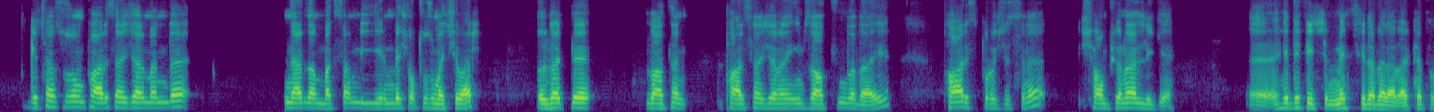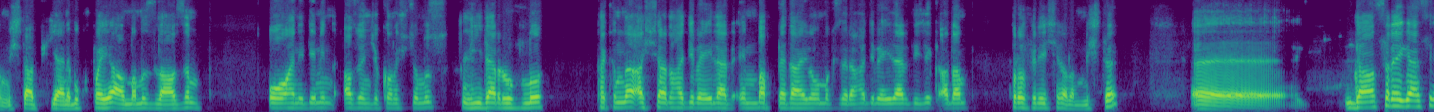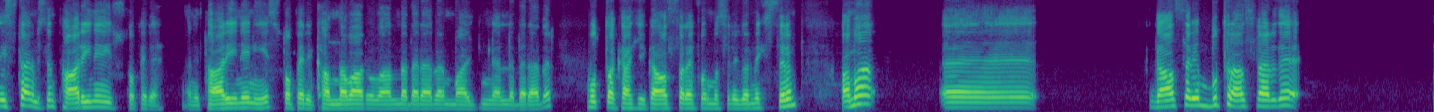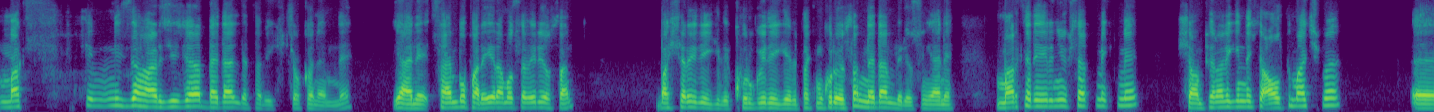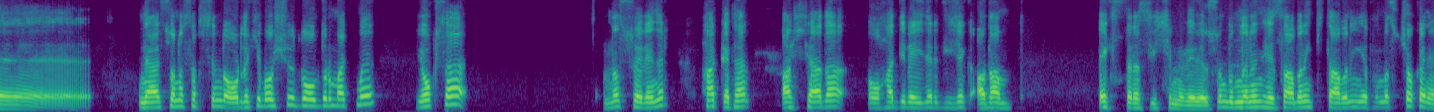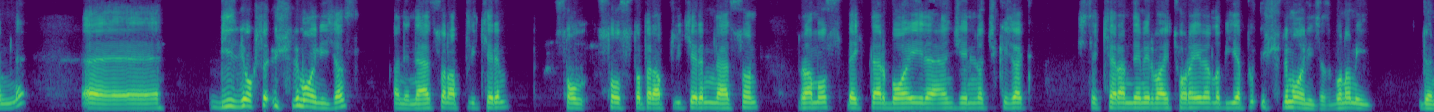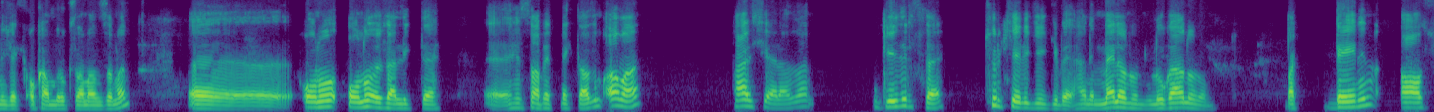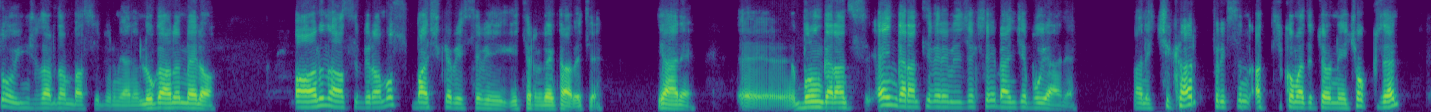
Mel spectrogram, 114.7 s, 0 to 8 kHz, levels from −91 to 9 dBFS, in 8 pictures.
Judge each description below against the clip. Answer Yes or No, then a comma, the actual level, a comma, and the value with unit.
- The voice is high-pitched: No, low, 135 Hz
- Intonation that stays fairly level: No, average, 4.4 semitones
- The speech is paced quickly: No, average, 125 wpm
